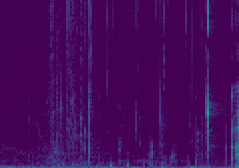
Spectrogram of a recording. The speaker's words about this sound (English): Sorry, hold on. Let me get a little bit of water. Get ASMR.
